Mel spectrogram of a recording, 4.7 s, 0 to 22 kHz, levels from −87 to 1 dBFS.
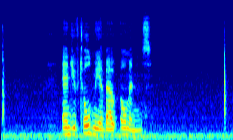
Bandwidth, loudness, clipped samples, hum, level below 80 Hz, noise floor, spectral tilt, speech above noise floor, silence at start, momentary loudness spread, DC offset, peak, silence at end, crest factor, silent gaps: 13.5 kHz; -28 LUFS; under 0.1%; none; -58 dBFS; -48 dBFS; -6 dB/octave; 21 dB; 0.05 s; 24 LU; under 0.1%; -12 dBFS; 0 s; 18 dB; none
